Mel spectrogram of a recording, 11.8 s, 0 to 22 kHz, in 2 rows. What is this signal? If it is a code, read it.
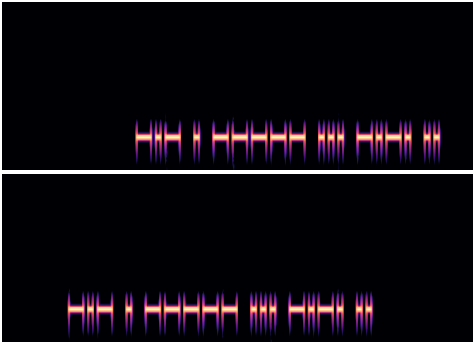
Morse code, heard as a keyed tone, about 20 wpm, 700 Hz. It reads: KE0SCI KE0SCI
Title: USA Call Signs - 6 Characters - Repeated 2x - 20wpm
